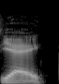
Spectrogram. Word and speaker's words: Ye: I am sorry, it's yay. I was reading ye, but it's spelled Y-E, but it is yay.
